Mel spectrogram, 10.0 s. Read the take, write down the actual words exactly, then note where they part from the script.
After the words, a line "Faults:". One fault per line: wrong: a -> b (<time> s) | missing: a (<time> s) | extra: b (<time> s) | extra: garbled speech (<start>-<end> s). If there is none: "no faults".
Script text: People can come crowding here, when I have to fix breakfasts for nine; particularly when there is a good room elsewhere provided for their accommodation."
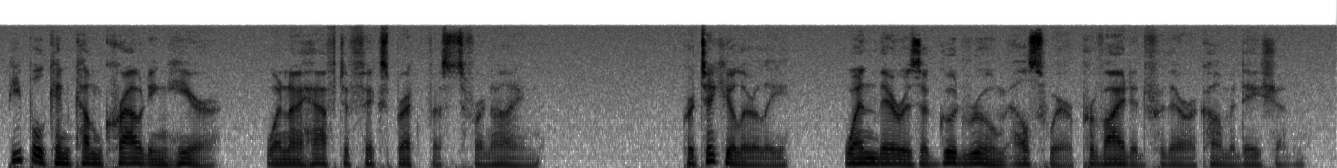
People can come crowding here, when I have to fix breakfasts for nine; particularly when there is a good room elsewhere provided for their accommodation."
Faults:
no faults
